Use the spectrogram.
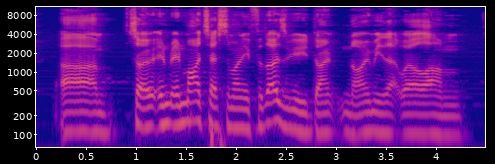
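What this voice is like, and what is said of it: Australian-sounding accent. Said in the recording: “I look and sound Australian. I'm not. I was born in Scotland.”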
